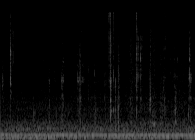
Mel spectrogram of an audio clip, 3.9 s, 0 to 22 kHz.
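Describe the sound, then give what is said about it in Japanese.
Crunchy bites and chewing come from a 7-Eleven vegetable mix sandwich with crisp tomato. Several sharp, crisp crunches occur at an uneven pace over a low, steady hum. “いや、これ、美味しい。うん。トマトの歯応えもシャキシャキしてるんですよ。”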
